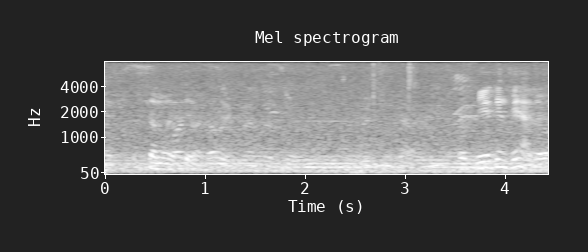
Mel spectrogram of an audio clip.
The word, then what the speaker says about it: Mugen: So these are it's pronounced Japanese. It's pronounced Mugen, but it's Mugen.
